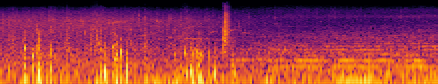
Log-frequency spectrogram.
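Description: Horse hooves clip-clopping in the video game Conan Exiles, a light uneven patter of steps over soft ground with faint rustling, moderately close, brief sharp click midway.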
